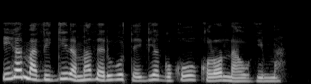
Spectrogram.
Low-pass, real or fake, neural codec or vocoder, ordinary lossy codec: 7.2 kHz; fake; codec, 16 kHz, 4 kbps, FreqCodec, larger model; none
